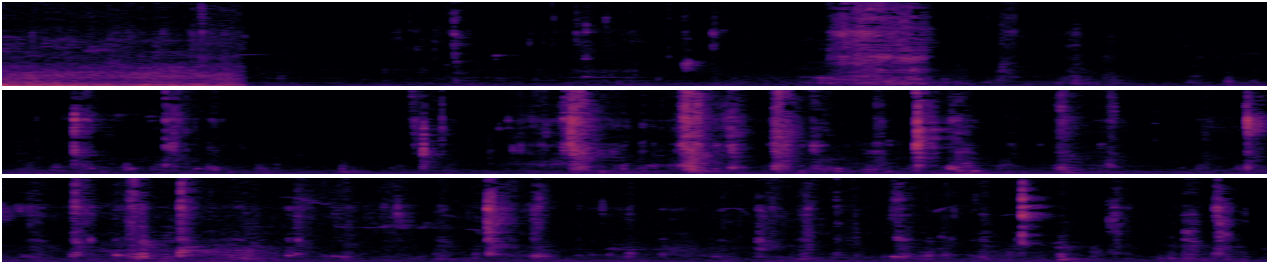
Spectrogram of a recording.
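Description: Close-up eating sounds: wet chewing of spiced mutton and rice, with many small clicks and crisp crunches, thickest around the middle. In the first second a loud low rumble of background noise cuts off suddenly.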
